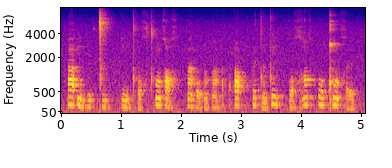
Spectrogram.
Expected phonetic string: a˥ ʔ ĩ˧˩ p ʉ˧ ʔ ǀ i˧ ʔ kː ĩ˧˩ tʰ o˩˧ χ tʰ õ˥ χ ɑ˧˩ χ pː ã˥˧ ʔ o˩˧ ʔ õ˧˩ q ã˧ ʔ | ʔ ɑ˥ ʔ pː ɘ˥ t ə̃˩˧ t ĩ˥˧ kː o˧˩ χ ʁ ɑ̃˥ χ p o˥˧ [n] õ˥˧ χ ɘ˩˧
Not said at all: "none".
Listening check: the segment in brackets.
ǃ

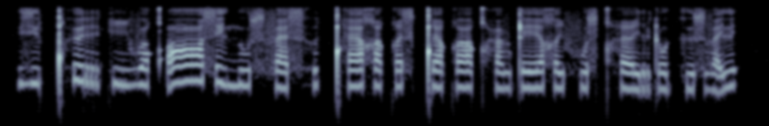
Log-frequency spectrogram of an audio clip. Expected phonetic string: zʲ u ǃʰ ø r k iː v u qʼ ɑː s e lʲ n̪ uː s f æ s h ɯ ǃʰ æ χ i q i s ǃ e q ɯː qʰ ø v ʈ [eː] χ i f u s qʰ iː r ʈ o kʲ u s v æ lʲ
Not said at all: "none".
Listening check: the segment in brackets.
eː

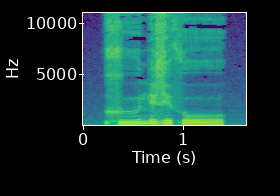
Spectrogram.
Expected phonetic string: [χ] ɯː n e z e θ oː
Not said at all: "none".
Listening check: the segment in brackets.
x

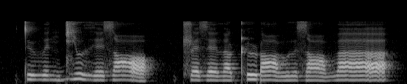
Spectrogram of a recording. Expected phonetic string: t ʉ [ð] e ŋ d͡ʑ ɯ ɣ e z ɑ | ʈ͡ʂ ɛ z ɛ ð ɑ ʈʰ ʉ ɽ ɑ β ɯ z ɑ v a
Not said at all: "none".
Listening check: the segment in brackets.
v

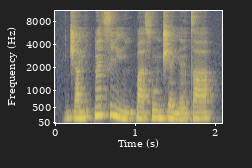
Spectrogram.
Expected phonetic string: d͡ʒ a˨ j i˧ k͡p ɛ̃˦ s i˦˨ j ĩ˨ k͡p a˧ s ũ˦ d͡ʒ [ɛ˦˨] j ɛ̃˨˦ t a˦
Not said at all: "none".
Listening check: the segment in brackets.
ɛ˦˨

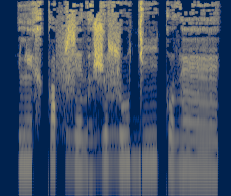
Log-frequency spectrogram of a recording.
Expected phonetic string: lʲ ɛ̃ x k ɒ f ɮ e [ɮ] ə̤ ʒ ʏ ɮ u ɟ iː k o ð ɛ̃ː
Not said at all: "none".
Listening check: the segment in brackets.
ð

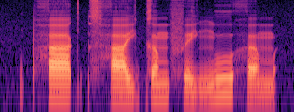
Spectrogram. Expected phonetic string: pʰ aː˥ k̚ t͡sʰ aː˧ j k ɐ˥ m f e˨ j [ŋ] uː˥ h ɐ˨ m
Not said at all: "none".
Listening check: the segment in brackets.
ŋ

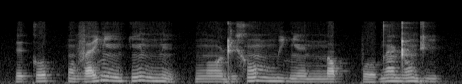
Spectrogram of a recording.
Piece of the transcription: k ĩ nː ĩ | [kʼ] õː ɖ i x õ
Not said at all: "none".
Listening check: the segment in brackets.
ŋ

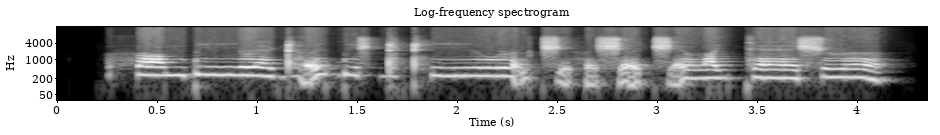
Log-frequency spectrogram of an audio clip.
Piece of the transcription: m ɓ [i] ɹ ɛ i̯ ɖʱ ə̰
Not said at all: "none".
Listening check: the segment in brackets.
iː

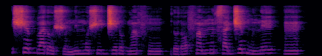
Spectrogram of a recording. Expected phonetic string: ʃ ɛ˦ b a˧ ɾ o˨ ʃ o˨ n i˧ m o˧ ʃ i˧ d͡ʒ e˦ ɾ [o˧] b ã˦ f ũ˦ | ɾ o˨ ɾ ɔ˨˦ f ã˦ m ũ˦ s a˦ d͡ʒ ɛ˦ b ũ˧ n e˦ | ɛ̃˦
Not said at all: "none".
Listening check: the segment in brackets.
o˧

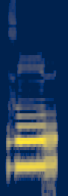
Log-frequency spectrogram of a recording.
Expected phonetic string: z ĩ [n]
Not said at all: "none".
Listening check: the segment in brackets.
r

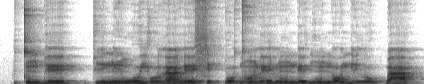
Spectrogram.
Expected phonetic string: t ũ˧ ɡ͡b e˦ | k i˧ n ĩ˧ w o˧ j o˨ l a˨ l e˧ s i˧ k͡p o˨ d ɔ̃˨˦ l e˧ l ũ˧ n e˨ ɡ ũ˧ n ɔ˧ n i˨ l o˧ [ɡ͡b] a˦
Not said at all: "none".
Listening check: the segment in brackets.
ɡ͡b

